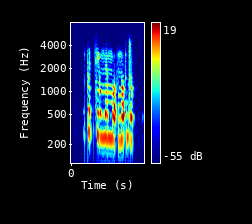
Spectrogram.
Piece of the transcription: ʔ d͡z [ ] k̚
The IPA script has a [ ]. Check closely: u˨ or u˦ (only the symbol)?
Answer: u˨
